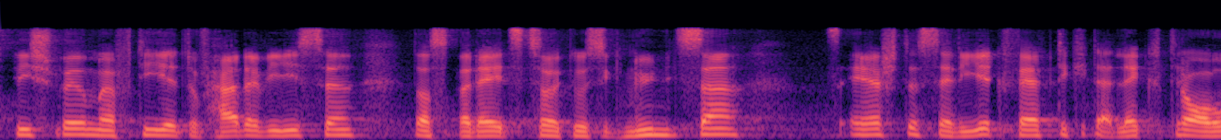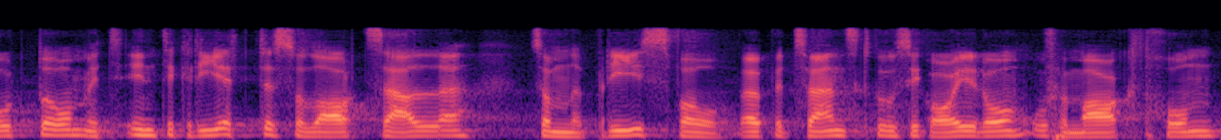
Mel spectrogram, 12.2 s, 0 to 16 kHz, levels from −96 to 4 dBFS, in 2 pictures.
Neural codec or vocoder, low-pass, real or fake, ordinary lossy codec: codec, 16 kHz, 0.8 kbps, ZipCodec; 7.2 kHz; fake; none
